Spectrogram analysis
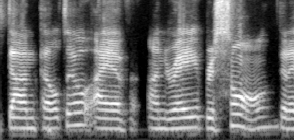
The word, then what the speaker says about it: Brisson: it is it Andre or Andre Andre Andre bristen BR okay I don't know if I can but I'll try hello and welcome to Podiatry practice Mastery my name is Don pelto I have Andre Bron did I say it right you got her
